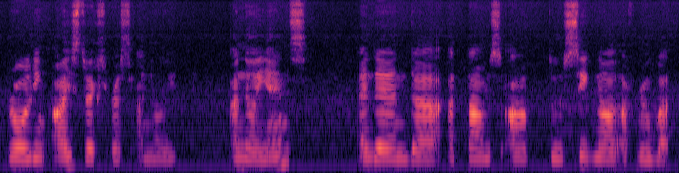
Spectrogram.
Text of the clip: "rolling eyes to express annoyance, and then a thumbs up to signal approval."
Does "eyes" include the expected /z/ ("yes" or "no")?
no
